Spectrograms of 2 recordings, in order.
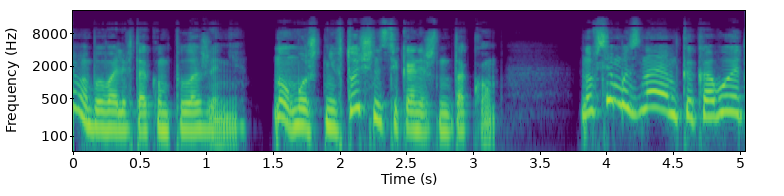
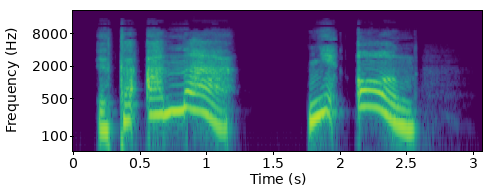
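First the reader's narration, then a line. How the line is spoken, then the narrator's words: Shout muffled by helmet. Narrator (Russian): крикнул в ответ Икинг, но сквозь шлем донеслось лишь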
